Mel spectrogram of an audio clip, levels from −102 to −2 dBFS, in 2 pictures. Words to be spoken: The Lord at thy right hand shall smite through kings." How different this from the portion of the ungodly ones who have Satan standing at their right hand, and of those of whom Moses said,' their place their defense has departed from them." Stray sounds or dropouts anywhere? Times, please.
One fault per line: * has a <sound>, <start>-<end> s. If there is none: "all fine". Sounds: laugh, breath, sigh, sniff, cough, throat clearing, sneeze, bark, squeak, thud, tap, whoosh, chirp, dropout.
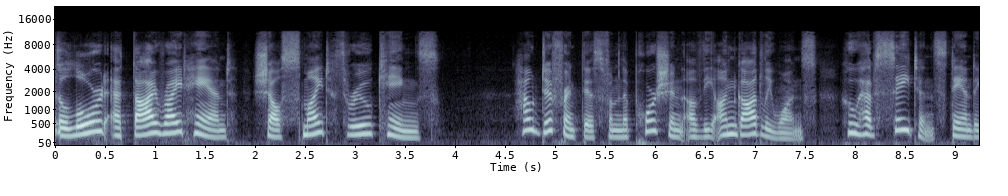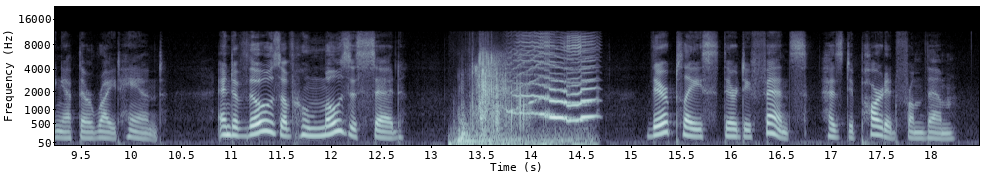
* has a squeak, 13.2-14.7 s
